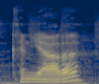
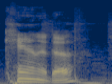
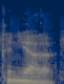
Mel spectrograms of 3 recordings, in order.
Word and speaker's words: Cañada: Yes, that is Cañada. It is not Canada. I know it looks like Canada. It's spelled like Canada, but it's pronounced Cañada.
